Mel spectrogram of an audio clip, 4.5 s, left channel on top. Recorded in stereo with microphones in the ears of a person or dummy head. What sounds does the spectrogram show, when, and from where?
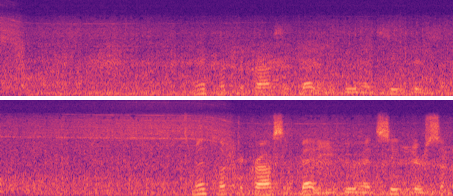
1.8 s a man speaking: 80° right, 1.5 m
